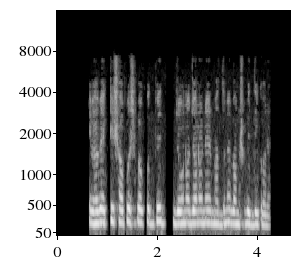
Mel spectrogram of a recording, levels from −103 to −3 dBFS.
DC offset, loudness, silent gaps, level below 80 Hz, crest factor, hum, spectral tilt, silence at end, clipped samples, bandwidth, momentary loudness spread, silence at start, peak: under 0.1%; -20 LUFS; 2.19-2.32 s; -58 dBFS; 16 dB; none; -8 dB/octave; 0.4 s; under 0.1%; 7.4 kHz; 6 LU; 0.65 s; -4 dBFS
